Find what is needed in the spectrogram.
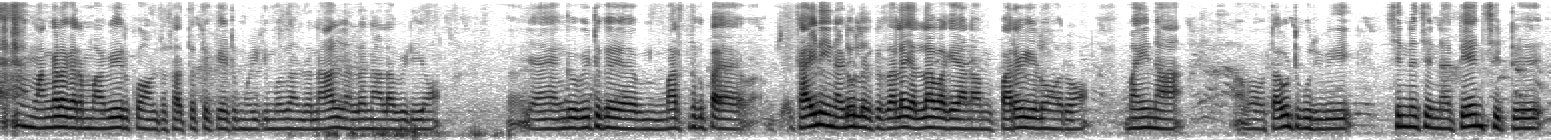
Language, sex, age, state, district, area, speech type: Tamil, female, 60+, Tamil Nadu, Viluppuram, rural, spontaneous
